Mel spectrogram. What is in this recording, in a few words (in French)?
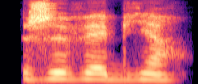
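"je vais bien", French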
